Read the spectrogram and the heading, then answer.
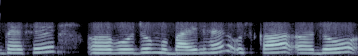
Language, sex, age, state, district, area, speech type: Hindi, female, 18-30, Madhya Pradesh, Jabalpur, urban, conversation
